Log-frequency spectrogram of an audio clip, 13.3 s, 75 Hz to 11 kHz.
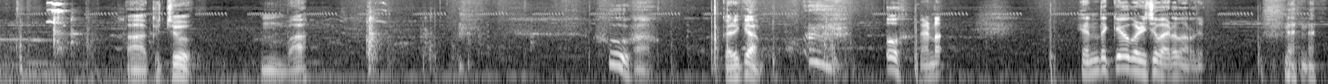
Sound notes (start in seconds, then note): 5.4 Kichu sighs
